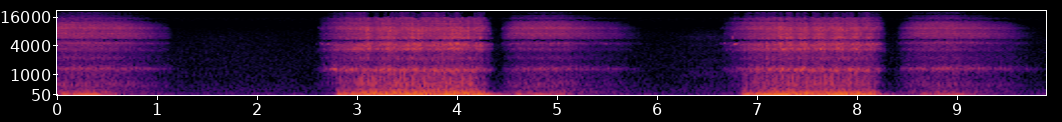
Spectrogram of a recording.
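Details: Adult male snoring during sleep.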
